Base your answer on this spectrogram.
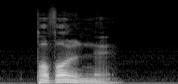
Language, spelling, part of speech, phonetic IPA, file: Polish, powolny, adjective, [pɔˈvɔlnɨ], Pl-powolny.ogg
